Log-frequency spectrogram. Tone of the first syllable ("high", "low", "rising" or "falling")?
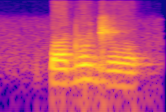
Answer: low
